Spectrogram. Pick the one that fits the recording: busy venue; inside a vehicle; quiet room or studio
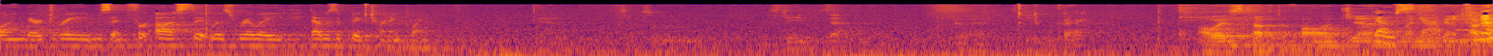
busy venue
